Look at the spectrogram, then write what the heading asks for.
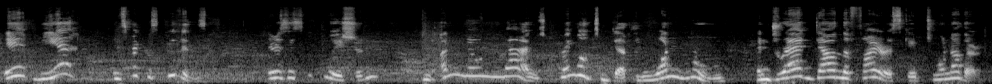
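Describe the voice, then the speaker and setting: A woman's voice: high-pitched, big pitch swings, unhurried, poor audio. A woman playing a composed, self-assured male detective, speaking precisely and theatrically in an old-time radio mystery. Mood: measured, sure.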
